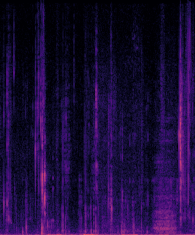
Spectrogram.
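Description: A young man chews food noisily.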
